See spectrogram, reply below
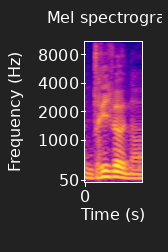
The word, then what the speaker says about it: Driven: Et je tiens à préciser que ça se prononce bien Driven. Hein. Je dis pas ça genre, eh, français. Ça se prononce Driven. To drive, Drove Driven.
